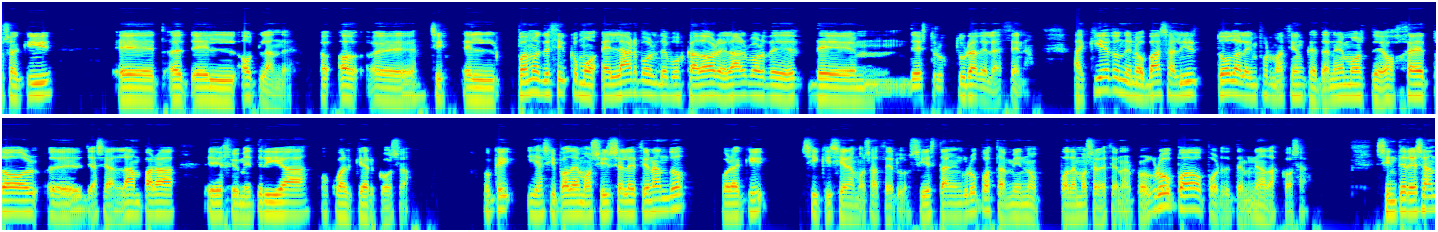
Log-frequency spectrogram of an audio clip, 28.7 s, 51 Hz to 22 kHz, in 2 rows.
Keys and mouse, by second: 5.3 click, 7.7 click, 20.4 click, 24.7 click, 27.5 click.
